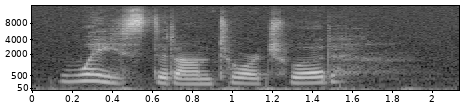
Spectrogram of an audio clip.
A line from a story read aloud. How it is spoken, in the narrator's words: Rodney said mournfully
